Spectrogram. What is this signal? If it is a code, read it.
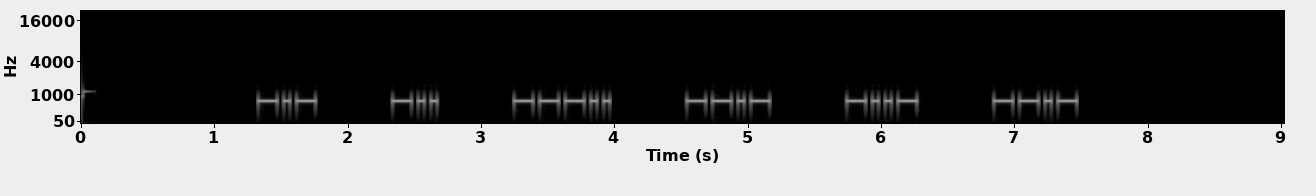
Morse code, heard as a keyed tone, about 25 wpm, spaced as for 12 wpm, 700 Hz. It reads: KD8QXQ
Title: USA Call Signs - 6 Characters - 4x Character Spacing - 25wpm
